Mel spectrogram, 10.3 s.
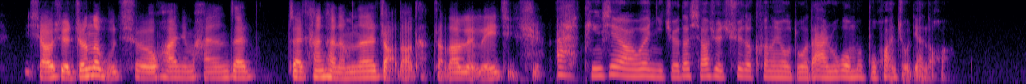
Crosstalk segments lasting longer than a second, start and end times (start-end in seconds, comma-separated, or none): none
